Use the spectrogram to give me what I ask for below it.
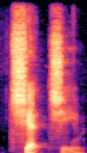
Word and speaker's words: ceci: but that's not so in italian the cha sound comes from c i or c e it's chi or che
